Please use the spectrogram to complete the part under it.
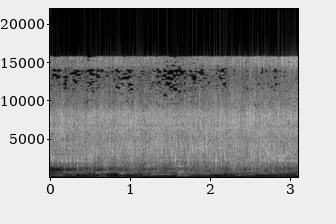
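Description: Steady close sizzling of koi fish frying in oil in a pan, with occasional stirring and scraping noises over the continuous crackle, and no one speaking.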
